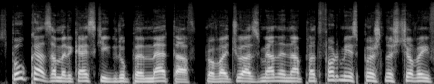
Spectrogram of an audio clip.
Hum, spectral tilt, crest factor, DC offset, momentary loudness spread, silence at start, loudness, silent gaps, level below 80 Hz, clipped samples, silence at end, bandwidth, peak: none; -5 dB/octave; 12 dB; 0.1%; 3 LU; 0.1 s; -14 LUFS; none; -42 dBFS; under 0.1%; 0 s; 19 kHz; 0 dBFS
